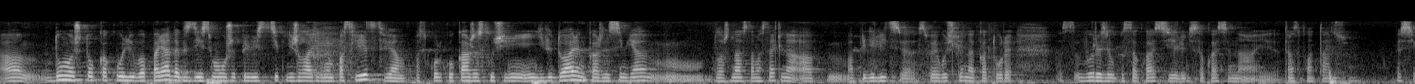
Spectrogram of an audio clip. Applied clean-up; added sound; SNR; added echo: none; none; none; none.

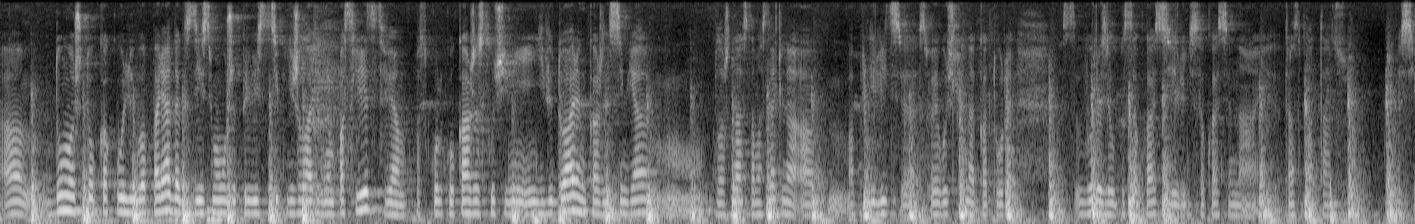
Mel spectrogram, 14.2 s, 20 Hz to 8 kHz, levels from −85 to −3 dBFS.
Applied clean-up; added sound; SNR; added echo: none; Hammer; 1 dB; none.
